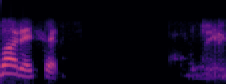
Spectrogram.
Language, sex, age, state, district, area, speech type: Goan Konkani, female, 18-30, Goa, Tiswadi, rural, conversation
